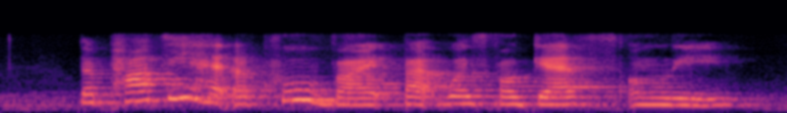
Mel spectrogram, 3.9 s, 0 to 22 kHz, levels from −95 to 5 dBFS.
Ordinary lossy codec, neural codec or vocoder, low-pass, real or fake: none; codec, 16 kHz, 6 kbps, DAC; 7.2 kHz; fake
